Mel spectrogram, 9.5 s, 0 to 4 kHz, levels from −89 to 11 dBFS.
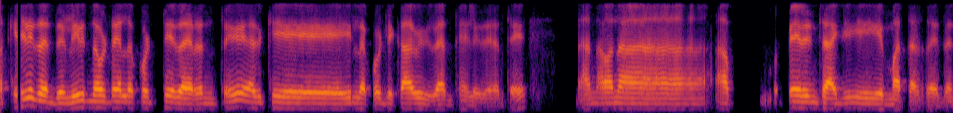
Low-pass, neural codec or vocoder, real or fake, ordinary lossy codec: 3.6 kHz; codec, 24 kHz, 6 kbps, HILCodec; fake; none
